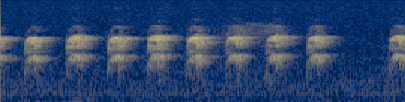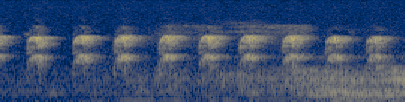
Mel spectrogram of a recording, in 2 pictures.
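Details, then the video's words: Rufous hornero singing to call a female: a rapid, regular series of clear ringing notes, roughly three per second, pauses once briefly, then continues while faint low rustling noise rises toward the end. "som de joao de barro cantando - Joao de barro chamando"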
